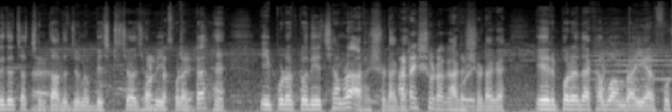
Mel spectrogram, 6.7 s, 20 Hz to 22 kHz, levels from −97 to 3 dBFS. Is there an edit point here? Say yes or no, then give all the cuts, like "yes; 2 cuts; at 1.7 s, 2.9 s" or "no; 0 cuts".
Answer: no; 0 cuts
